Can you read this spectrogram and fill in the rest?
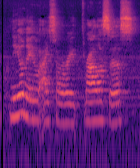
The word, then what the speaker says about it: neonatal isoerythrosis: Okay, proper pronunciation. Neonatal isoerythrosis. That's a tongue twister. Is that correct? – Yeah, it is.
